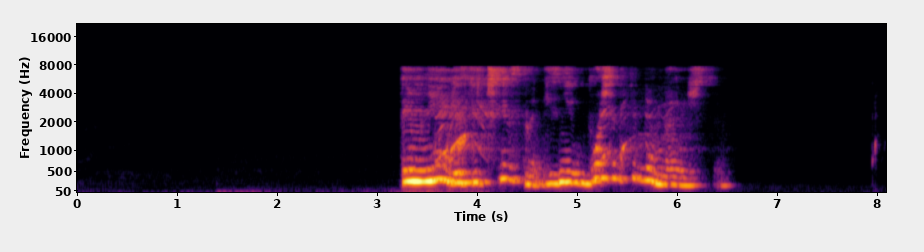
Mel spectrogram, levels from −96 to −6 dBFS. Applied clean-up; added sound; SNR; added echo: neural mask model DeepFilterNet 3.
